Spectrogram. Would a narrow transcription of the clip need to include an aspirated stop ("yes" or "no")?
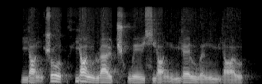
yes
